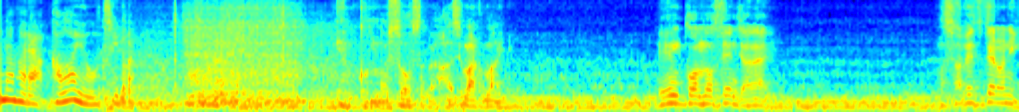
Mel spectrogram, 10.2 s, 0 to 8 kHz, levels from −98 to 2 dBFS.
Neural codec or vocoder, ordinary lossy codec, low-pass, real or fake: codec, 16 kHz, 4 kbps, FunCodec, trained on LibriTTS, 50 frames a second; none; none; fake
